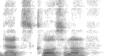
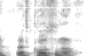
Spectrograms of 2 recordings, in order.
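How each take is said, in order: First: Slow, even warning to stop; calm warning. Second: Firmer repeat, pushed out harder; now you mean it, press the words; firmer warning. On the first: Telling the approaching young man to stop, slow calm warning. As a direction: set a limit calmly, no push yet. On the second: Repeating the warning as the upset man keeps coming, firmer. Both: Retold or imitated. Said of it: "'Cause now I'm starting".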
